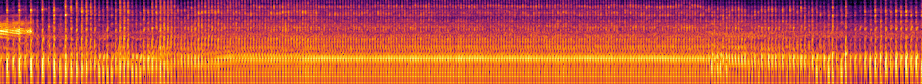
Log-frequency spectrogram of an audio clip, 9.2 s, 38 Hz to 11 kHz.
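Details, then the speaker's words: SPS longtail mud motor, stored all winter, primed, first start of 2015, choke coming off: rough catch then steady even idle hum with no misses, brief tone change; normal idle after storage. "It's easy to burn off. It's easy to get the choke off. Almost sounds like a four-wheeler."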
